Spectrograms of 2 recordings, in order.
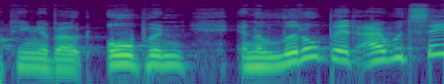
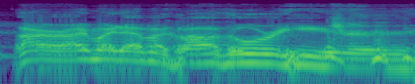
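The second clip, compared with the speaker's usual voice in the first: pirate voice; 3 semitones higher, 3 dB louder than usual. Acted. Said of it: "your pirate cloth".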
